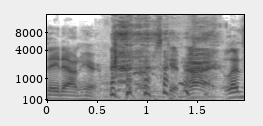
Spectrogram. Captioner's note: laughs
